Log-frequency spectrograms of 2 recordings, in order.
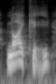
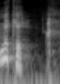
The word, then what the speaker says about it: Nike: and that's pretty fundamental imagine you are Nike and you've got an audition and someone's calling it Nikki whatever you know you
